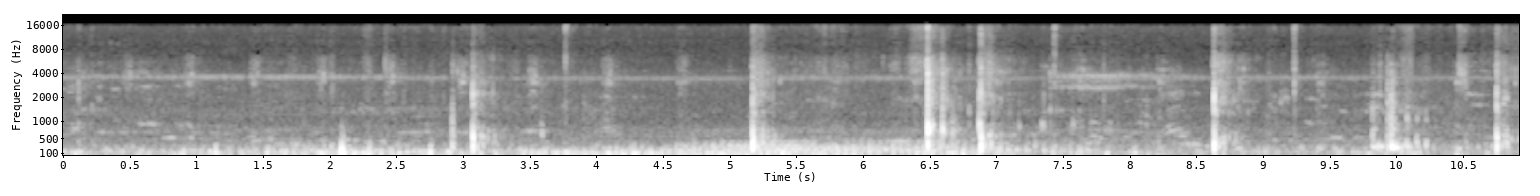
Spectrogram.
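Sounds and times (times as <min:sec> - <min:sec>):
cricket bat striking balls: 0:05.1 - 0:05.6, 0:06.4 - 0:07.3.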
